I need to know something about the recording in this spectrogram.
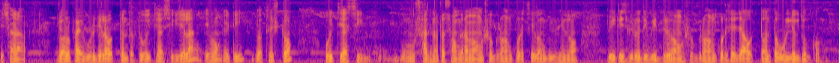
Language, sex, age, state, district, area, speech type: Bengali, male, 18-30, West Bengal, Jalpaiguri, rural, spontaneous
